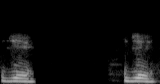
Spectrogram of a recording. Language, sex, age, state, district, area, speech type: Hindi, male, 30-45, Uttar Pradesh, Hardoi, rural, conversation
